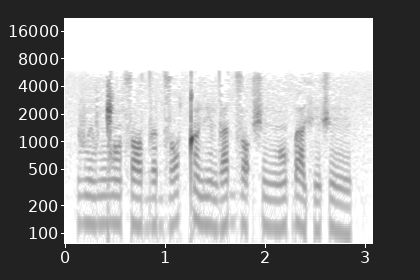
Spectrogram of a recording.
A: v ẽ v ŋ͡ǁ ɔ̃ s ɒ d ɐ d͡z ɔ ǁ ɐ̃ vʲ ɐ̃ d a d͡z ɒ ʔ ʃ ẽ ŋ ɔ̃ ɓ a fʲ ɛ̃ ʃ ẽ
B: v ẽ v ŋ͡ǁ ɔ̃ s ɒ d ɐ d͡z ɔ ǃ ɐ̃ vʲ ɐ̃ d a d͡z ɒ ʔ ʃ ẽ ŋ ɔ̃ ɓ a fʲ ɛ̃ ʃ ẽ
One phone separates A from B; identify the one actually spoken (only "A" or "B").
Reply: B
